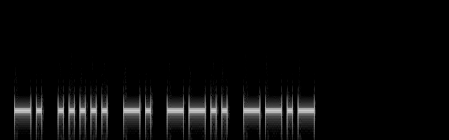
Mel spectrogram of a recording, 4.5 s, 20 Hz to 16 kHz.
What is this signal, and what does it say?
Morse code, heard as a keyed tone, about 22 wpm, 700 Hz. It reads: N5NZQ
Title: USA Call Signs - 5 Characters - 22wpm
